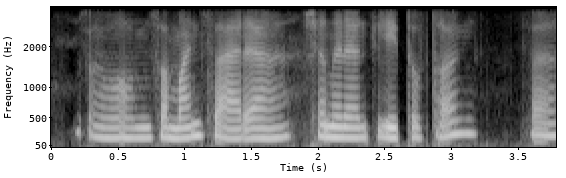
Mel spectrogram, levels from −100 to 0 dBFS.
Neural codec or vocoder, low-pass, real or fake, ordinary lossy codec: codec, 16 kHz, 1 kbps, FunCodec, trained on LibriTTS, 50 frames a second; 3.6 kHz; fake; none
